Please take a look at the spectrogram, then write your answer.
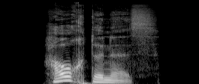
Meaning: strong/mixed nominative/accusative neuter singular of hauchdünn
- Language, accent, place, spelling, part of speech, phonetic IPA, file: German, Germany, Berlin, hauchdünnes, adjective, [ˈhaʊ̯xˌdʏnəs], De-hauchdünnes.ogg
